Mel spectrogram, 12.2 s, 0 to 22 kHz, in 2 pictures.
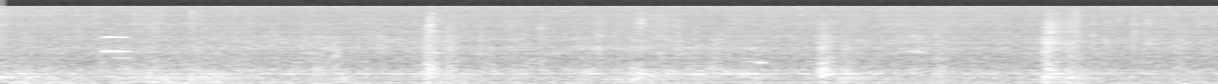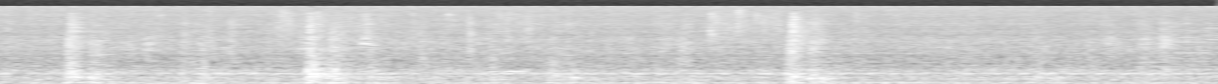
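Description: Taiwan Railway EMU400 electric multiple unit running at speed, heard inside the passenger car: a steady low rumble with a constant hum. The wheels click over rail joints a little more often than once a second.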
